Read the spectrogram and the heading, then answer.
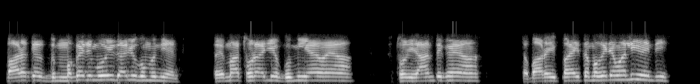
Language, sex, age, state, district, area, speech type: Sindhi, male, 60+, Gujarat, Kutch, urban, conversation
